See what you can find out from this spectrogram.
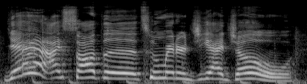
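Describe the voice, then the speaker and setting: A woman with a stuffy nose chatting casually with her viewers while she warms up at a game, rambling and repeating herself. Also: high voice, expressive, measured pace, soft background music. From Michigan. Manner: rambling, repeats herself, chats with stream chat. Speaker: livestreamer playing a speedrun practice.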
